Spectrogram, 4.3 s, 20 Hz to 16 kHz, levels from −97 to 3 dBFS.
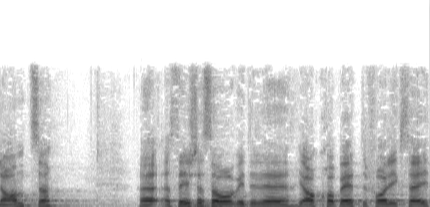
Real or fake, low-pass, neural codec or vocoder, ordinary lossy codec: real; 10.8 kHz; none; AAC, 64 kbps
